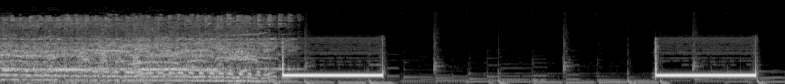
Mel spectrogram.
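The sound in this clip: A telephone call's tone comes in two loud, steady beeps of about a second each, separated by a pause. Dense, noisy voices come before them, and soft background music plays under the gap.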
